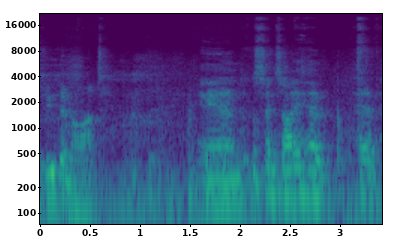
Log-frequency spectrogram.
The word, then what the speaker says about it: Huguenot: the actually would say Ugo the French wouldn't pronounce the h or the t uh but the English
